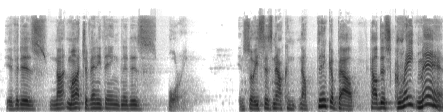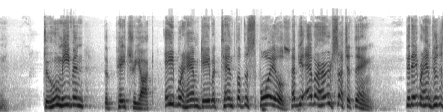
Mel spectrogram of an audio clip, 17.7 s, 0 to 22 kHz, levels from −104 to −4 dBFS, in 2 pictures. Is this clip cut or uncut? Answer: cut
